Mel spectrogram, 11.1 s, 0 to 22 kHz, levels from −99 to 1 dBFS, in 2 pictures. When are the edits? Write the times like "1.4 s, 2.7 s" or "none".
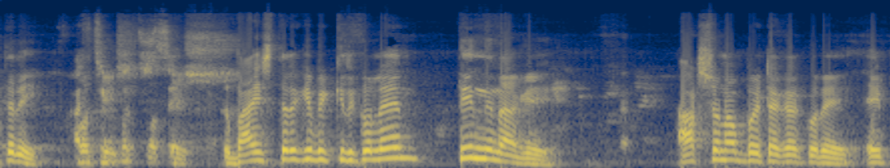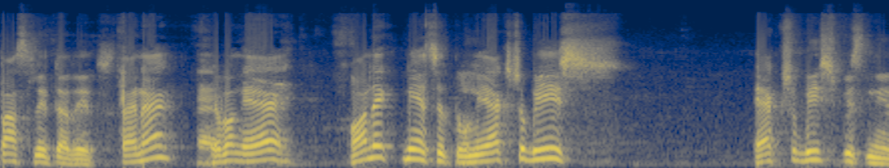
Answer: none

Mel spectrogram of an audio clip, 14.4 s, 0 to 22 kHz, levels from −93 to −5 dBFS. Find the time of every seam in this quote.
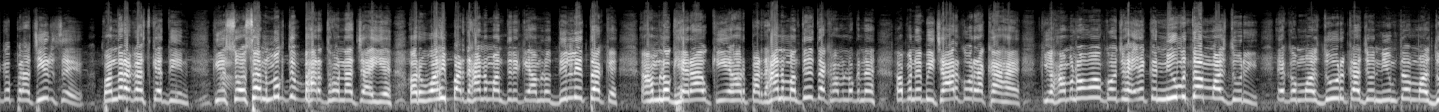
none

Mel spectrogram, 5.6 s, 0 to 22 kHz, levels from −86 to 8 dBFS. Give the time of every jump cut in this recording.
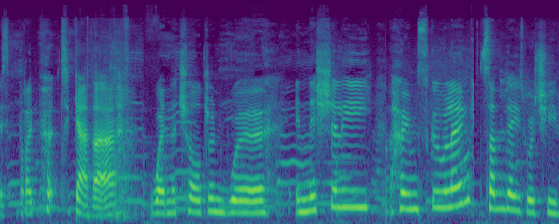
1.4 s, 3.9 s, 4.8 s

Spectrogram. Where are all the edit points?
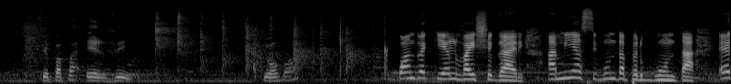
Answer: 3.8 s

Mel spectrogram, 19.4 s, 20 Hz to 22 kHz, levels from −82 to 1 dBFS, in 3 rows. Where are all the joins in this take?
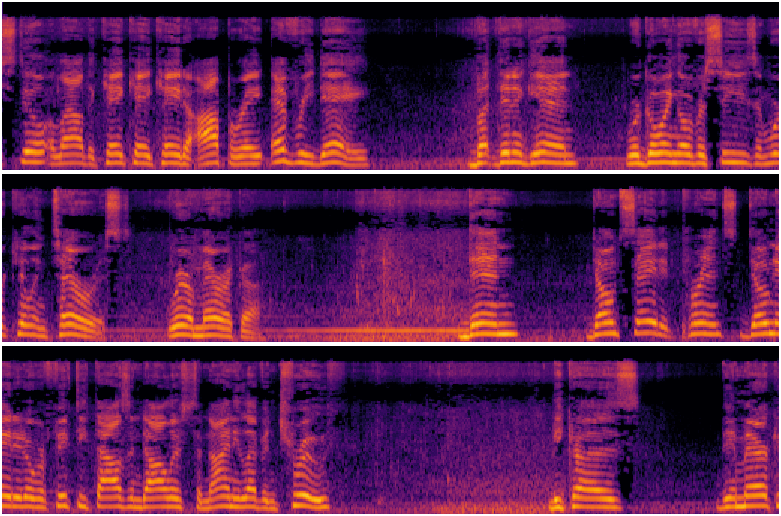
6.8 s

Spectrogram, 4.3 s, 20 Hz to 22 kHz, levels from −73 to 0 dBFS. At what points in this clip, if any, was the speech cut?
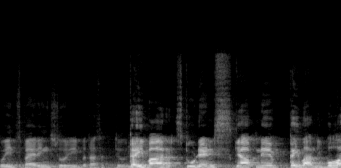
1.5 s

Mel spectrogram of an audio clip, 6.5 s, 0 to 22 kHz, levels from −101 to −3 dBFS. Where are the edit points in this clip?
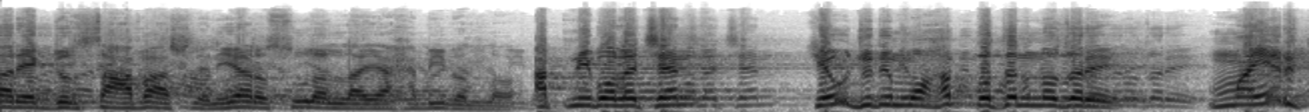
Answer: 2.5 s

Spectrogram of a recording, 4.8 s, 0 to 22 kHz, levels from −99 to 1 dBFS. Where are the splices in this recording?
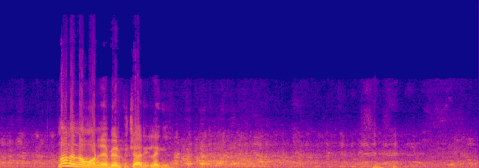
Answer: none

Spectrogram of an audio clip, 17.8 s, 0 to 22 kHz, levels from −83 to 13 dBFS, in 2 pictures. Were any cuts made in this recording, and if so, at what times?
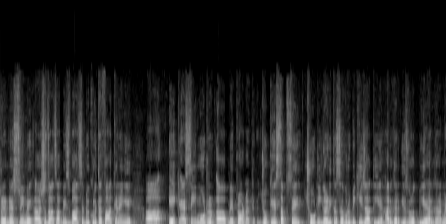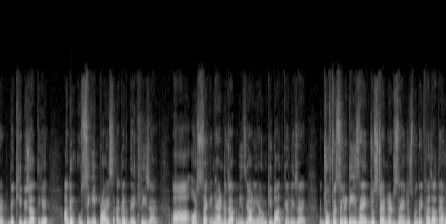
none

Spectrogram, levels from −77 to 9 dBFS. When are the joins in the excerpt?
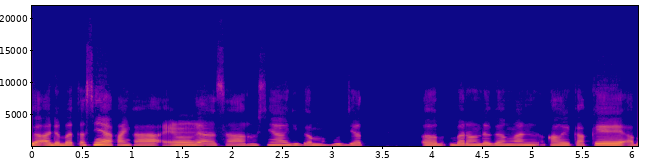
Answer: none

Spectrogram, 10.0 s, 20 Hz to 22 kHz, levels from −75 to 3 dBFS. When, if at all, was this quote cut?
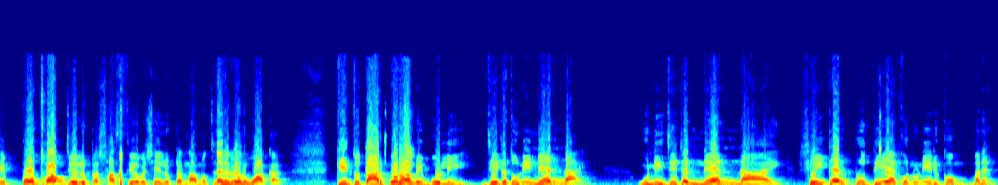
none

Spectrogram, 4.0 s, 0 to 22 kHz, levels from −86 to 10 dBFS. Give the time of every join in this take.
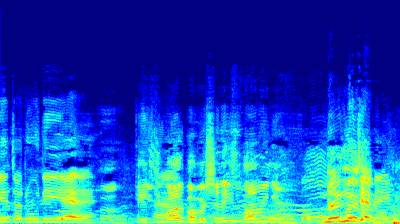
none

